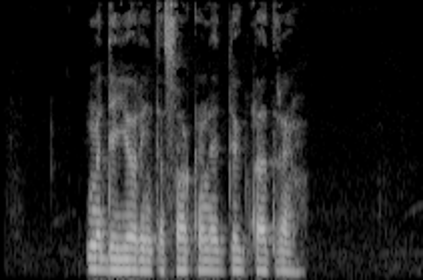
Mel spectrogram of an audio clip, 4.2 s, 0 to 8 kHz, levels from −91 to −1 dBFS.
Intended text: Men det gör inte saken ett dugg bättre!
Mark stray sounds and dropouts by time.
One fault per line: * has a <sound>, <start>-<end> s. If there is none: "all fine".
all fine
